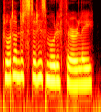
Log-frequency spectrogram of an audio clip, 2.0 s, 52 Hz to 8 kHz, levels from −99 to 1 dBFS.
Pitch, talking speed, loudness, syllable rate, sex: 215 Hz, 150 wpm, -17 LUFS, 6.6 syllables/s, female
